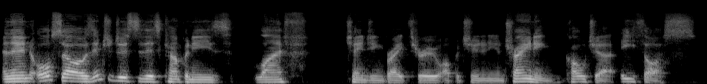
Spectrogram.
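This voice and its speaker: A middle-aged Australian man giving an earnest motivational presentation, pausing often with fillers and restarts. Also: fairly low pitch.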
